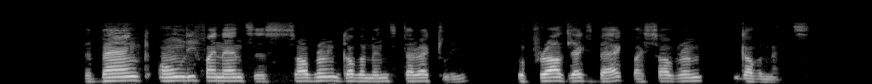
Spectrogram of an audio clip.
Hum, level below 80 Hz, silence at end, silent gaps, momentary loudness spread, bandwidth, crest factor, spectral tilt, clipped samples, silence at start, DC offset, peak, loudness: none; -64 dBFS; 0.65 s; 3.99-4.03 s, 4.70-5.18 s, 6.26-6.32 s, 7.07-7.32 s, 7.85-7.92 s; 19 LU; 7.4 kHz; 18 dB; -6.5 dB/octave; under 0.1%; 0.85 s; under 0.1%; -2 dBFS; -19 LUFS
